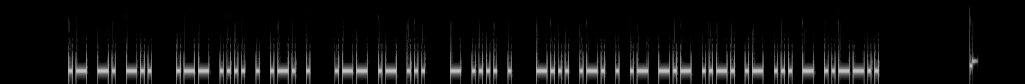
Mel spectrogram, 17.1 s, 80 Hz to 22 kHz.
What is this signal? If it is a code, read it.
Morse code, heard as a keyed tone, about 20 wpm, 700 Hz. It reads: AND WHERE WAS THE BREAKFAST?
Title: Sentences from Top 1500 Words 20wpm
